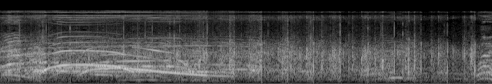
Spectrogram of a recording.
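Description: A large crowd at Giants FanFest bursts into applause and cheering with whoops and shouts, loud at first and then easing into scattered clapping over a murmur of voices.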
